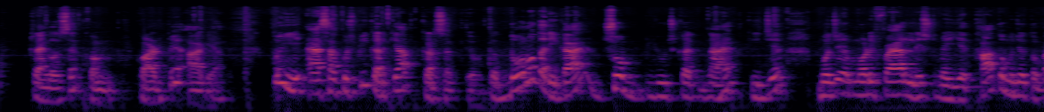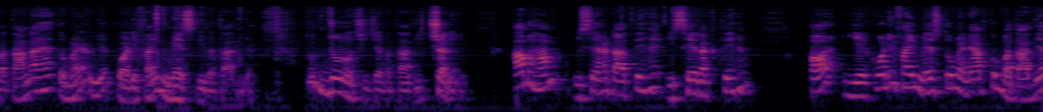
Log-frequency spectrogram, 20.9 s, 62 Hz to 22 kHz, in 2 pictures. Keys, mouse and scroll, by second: 1.9 click, 2.4 middle click, 3.3 click, 3.8 z, 4.1-4.8 alt+middle click, 4.6 scroll down 1, 4.9-5.5 alt+middle click, 5.6 click, 7.2 z, 7.8-8.4 alt+middle click, 8.3 scroll down 1, 8.8 click, 12.0 z, 12.2-12.8 alt+middle click, 12.6 scroll down 1, 12.8-13.4 middle click, 13.6 click, 16.6 click, 17.1-17.8 alt+middle drag.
